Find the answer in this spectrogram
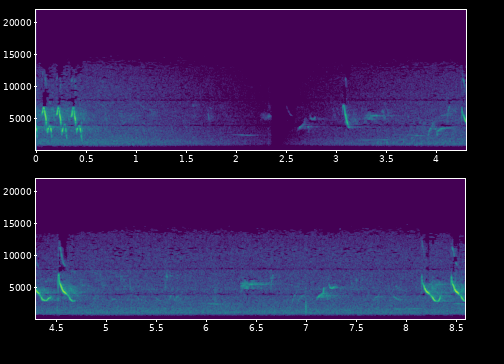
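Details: African pied wagtail (Motacilla aguimp) at Port Alfred, Eastern Cape, South Africa, calling: sharp, high chirps in short bursts, with clusters of notes near the start, middle and end; quiet background hiss.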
